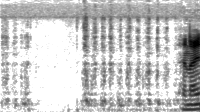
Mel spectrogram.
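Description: Plastic scratching tool scraping the coating off a cardboard instant lottery scratch-off ticket in quick, short strokes, with a brief pause about half a second in.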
